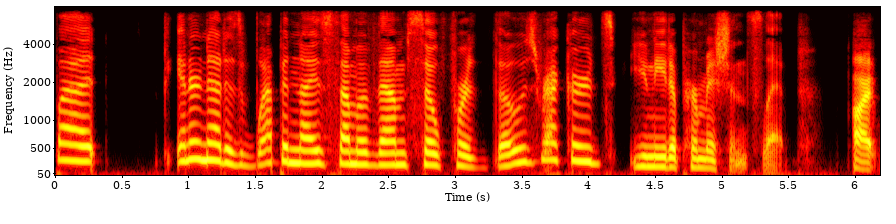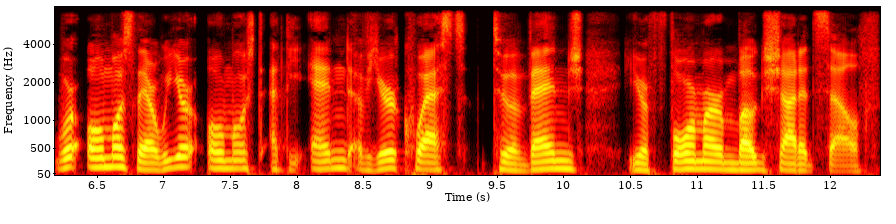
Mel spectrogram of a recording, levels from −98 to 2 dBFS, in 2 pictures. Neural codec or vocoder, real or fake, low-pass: codec, 16 kHz, 2 kbps, X-Codec, WavLM features, trained on Multilingual LibriSpeech; fake; 7.2 kHz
